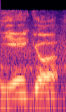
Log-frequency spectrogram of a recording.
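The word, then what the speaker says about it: Jäger: The chances falling to Jonathan Yeger, born and bred in France, German name, and now preferring the German pronunciation.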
